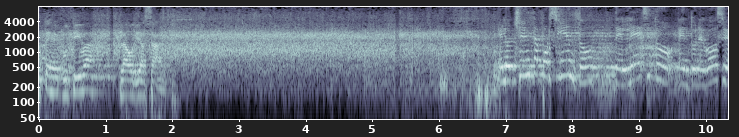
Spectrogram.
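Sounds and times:
applause: 0.0s - 7.7s
speech: 0.2s - 2.2s, 6.9s - 10.3s.

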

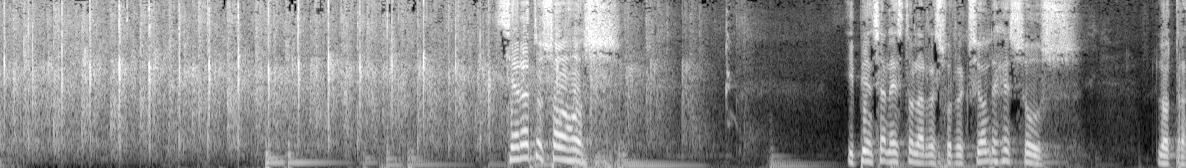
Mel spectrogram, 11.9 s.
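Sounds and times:
audience applause: 0.0s - 7.4s
speech: 5.1s - 6.4s, 8.5s - 10.8s, 11.6s - 11.8s.

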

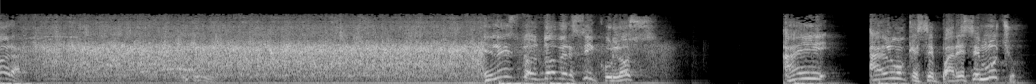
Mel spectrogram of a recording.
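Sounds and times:
loud audience applause: 0.0s - 6.9s
speech: 4.8s - 6.6s, 7.9s - 10.3s.

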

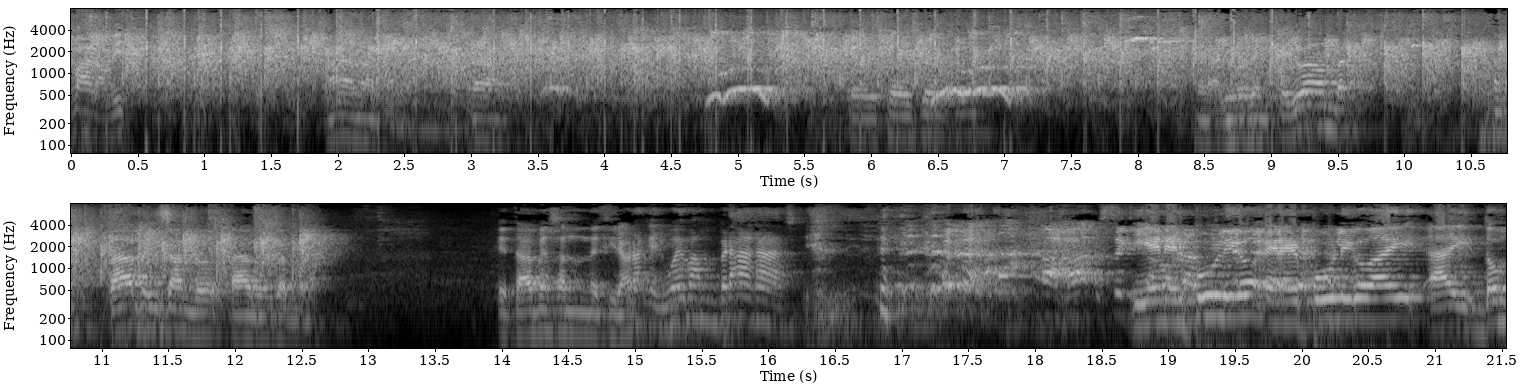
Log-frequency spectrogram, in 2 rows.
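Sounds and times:
large audience applause: 0.0s - 12.8s
scattered cheers and shouting voices: 3.0s - 4.0s, 4.7s - 7.3s
speech: 11.1s - 12.7s, 14.0s - 21.5s
laughter: 16.3s - 20.3s.

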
